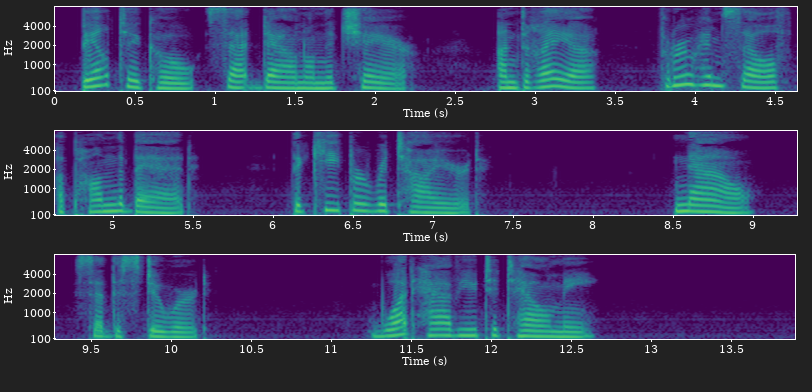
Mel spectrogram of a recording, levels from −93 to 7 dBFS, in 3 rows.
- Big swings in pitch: No, average, 3.2 semitones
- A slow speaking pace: Yes, slow, 110 wpm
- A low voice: No, high, 200 Hz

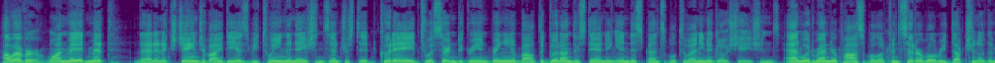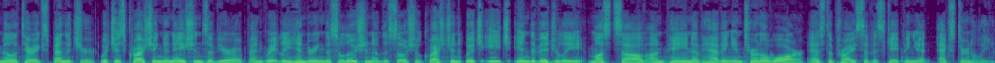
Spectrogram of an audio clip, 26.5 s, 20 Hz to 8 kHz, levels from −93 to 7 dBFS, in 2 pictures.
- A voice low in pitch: Yes, low, 125 Hz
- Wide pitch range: No, average, 3.9 semitones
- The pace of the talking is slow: No, average, 165 wpm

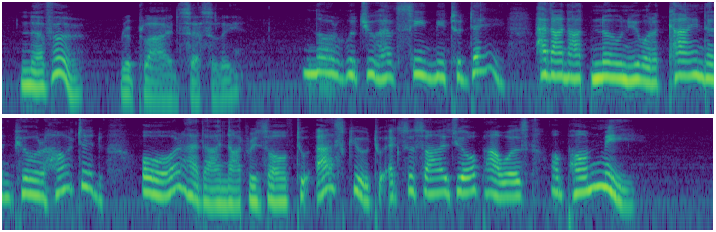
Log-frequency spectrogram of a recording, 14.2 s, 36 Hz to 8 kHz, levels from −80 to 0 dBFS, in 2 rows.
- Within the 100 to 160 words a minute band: Yes, average, 150 wpm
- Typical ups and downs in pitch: No, wide, 7.2 semitones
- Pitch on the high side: Yes, high, 210 Hz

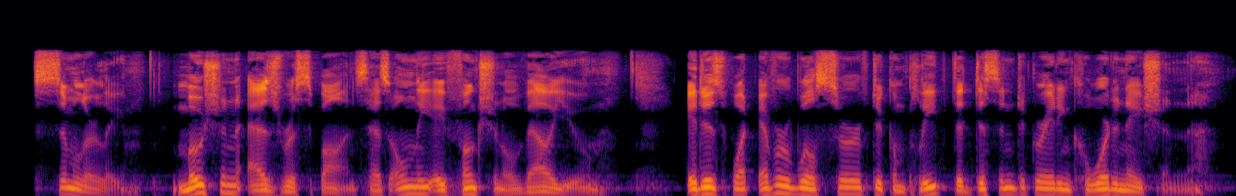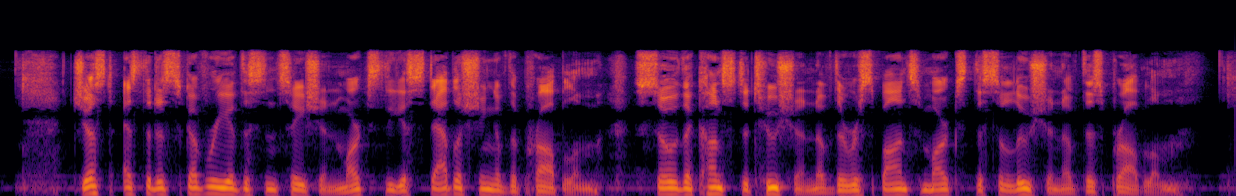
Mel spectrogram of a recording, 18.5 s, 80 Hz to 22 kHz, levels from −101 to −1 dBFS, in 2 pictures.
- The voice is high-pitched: No, low, 115 Hz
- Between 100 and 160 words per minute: Yes, average, 150 wpm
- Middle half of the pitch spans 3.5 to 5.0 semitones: Yes, average, 4.0 semitones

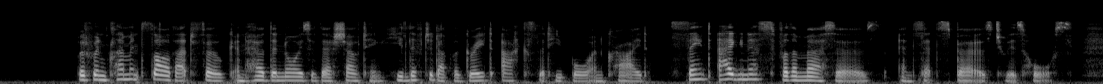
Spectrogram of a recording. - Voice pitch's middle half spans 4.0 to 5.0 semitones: Yes, average, 4.5 semitones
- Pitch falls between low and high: Yes, medium, 175 Hz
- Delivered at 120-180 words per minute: No, average, 190 wpm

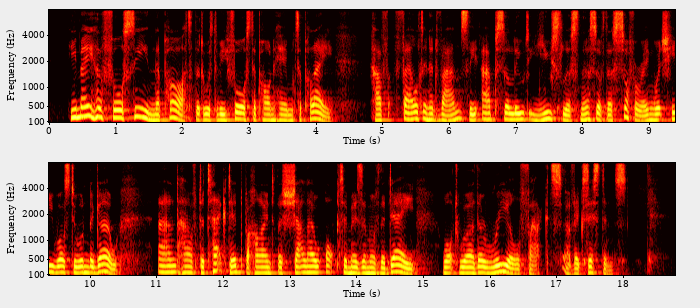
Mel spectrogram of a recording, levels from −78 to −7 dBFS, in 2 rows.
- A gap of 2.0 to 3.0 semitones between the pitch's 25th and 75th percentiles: Yes, narrow, 2.4 semitones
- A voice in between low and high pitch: Yes, medium, 150 Hz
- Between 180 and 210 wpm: No, average, 150 wpm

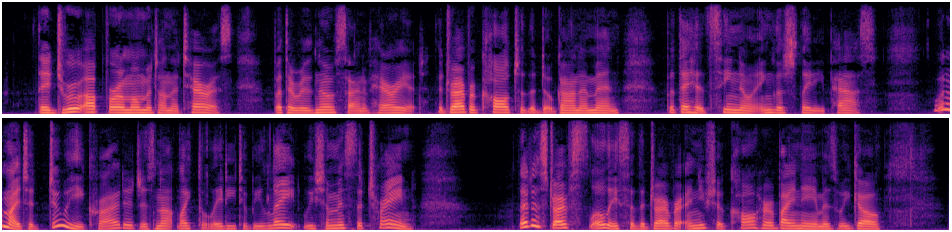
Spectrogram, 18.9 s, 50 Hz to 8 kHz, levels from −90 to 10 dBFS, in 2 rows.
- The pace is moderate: No, fast, 220 wpm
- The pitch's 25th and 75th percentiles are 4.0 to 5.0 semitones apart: No, average, 3.2 semitones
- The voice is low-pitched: No, medium, 185 Hz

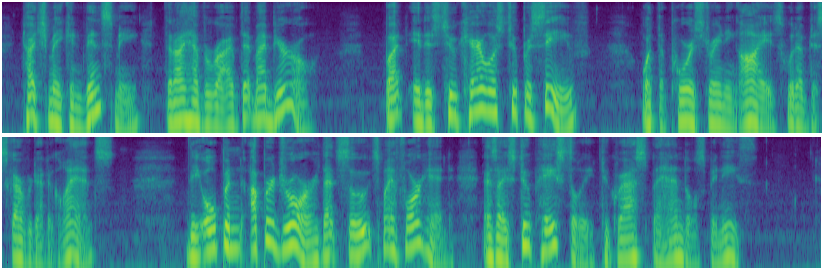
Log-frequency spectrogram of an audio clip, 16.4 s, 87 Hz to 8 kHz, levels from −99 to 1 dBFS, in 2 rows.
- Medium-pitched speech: No, low, 125 Hz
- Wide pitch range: Yes, wide, 6.3 semitones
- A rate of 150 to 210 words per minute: Yes, average, 170 wpm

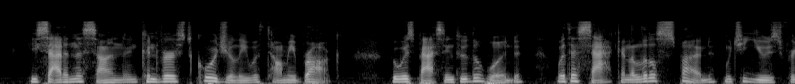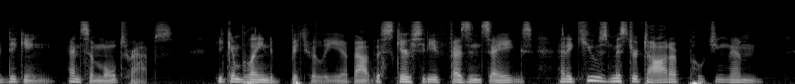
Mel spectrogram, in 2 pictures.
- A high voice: No, low, 110 Hz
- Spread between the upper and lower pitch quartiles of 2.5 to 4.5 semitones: Yes, average, 3.9 semitones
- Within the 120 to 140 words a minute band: No, average, 185 wpm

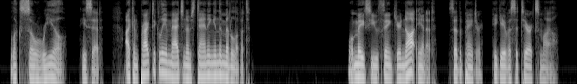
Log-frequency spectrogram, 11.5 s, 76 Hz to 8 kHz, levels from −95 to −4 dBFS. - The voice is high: No, low, 110 Hz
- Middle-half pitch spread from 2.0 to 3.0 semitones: Yes, average, 2.7 semitones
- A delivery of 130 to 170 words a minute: Yes, average, 165 wpm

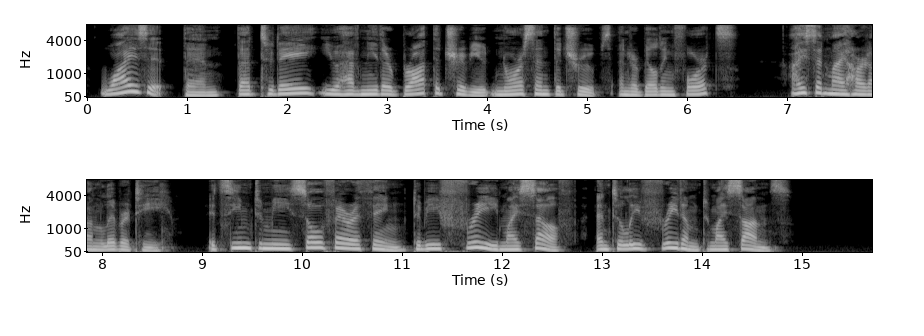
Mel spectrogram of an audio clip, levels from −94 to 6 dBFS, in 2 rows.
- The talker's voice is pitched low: No, medium, 155 Hz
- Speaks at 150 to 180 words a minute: Yes, average, 175 wpm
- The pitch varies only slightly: No, average, 4.6 semitones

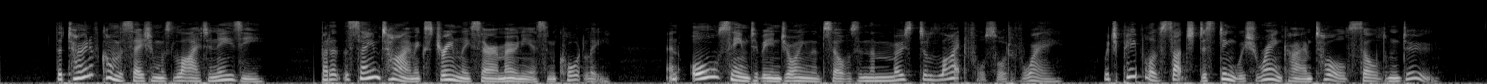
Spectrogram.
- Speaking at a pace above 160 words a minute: Yes, average, 175 wpm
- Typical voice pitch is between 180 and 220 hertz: No, medium, 160 Hz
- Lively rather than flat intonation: Yes, wide, 8.0 semitones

